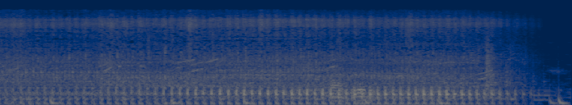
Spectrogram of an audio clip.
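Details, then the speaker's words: Honda Vario scooter engine with a coarse, choppy growl pulsing about three times a second, described as rough snoring like a helicopter, before repair; traced to a loose air filter screen in the intake. "ini ada motor dengan kendala suaranya itu enggak halus jadi kasar atau ngorok seperti helikopter atau suara kasar lah kayak gimana gitu teman-teman bisa bedakan aja ini kurang lebih suara sebelum dibenerin"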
